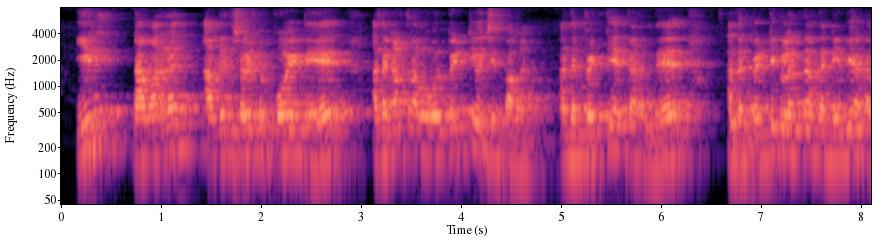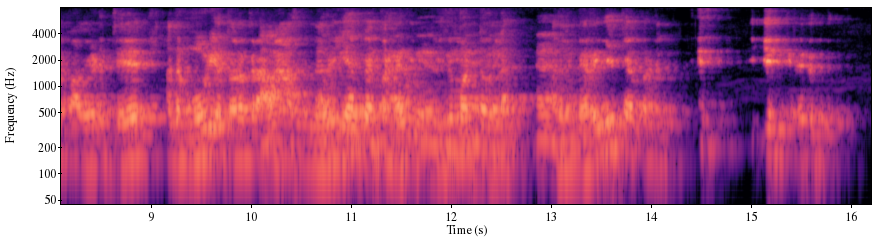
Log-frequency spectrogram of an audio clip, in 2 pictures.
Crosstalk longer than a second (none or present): present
